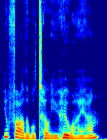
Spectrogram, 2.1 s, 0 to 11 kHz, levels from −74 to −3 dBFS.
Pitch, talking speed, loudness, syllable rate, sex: 200 Hz, 225 wpm, -17 LUFS, 4.7 syllables/s, female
